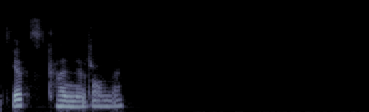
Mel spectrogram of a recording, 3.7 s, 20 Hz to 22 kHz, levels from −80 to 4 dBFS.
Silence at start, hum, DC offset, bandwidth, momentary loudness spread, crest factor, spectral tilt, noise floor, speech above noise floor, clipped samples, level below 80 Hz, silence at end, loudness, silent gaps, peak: 0.1 s; none; under 0.1%; 12.5 kHz; 9 LU; 22 dB; -7 dB/octave; -87 dBFS; 54 dB; under 0.1%; -72 dBFS; 2.45 s; -34 LUFS; none; -16 dBFS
